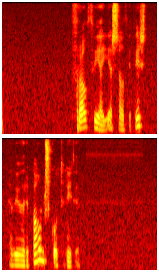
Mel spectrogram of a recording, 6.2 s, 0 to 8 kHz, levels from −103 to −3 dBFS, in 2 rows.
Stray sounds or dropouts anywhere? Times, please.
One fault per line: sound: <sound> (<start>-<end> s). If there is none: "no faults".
no faults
